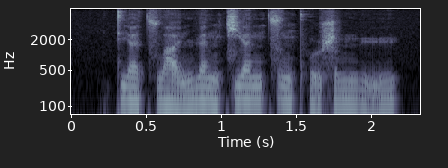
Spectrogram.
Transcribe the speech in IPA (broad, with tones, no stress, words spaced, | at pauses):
t̪jɛ˥˩t͡swa̰˨˩ɪ̯n̪ɥɛ˥˩n t͡ɕjɛ˥nt͡sʊ˥˩ŋpʰṵ˨˩ʂɻ̩˦ my̰˨˩˦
